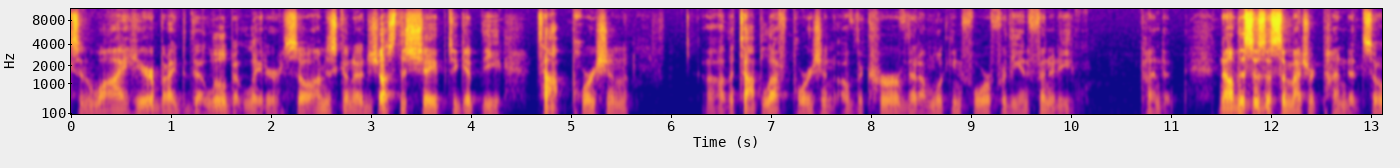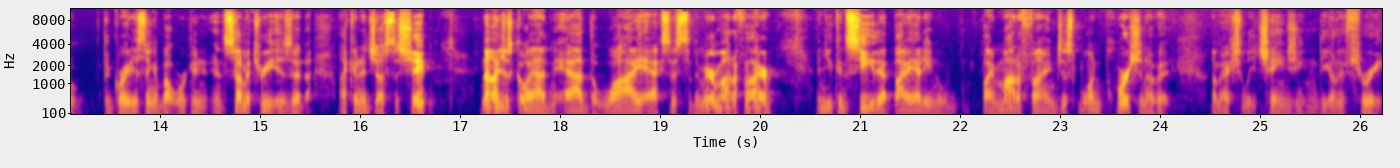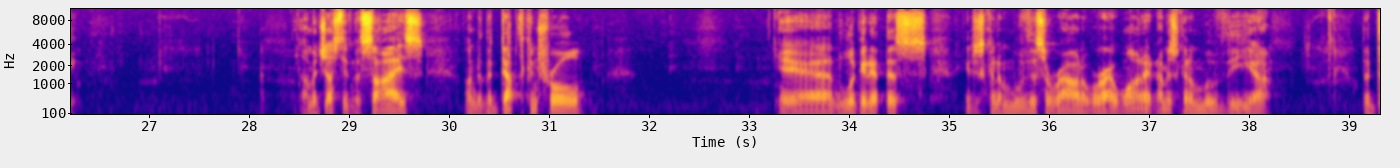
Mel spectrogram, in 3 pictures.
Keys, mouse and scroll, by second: 0.2 g, 2.7 click, 3.1 g, 5.5 click, 5.7 g, 7.0 click, 7.6 g, 9.9 e, 11.9 e, 13.7 e, 14.7 a, 15.5 click, 24.9 click, 26.7-31.3 drag, 32.4 KP_1, 33.6 click, 34.7 Tab, 35.2-37.0 drag, 37.6-39.3 drag.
